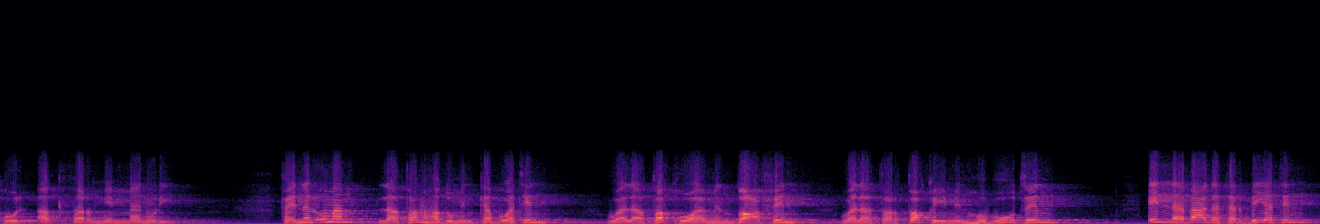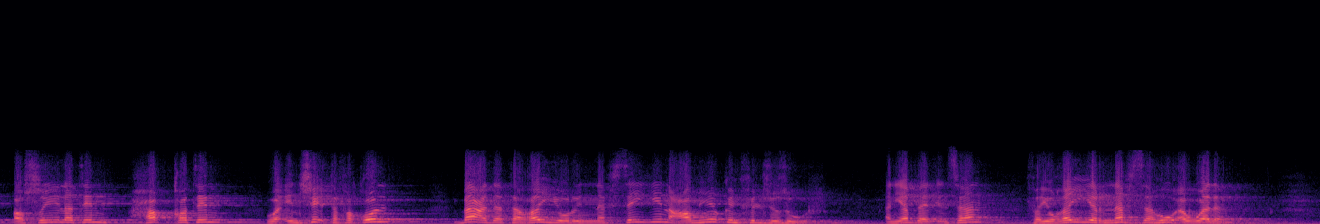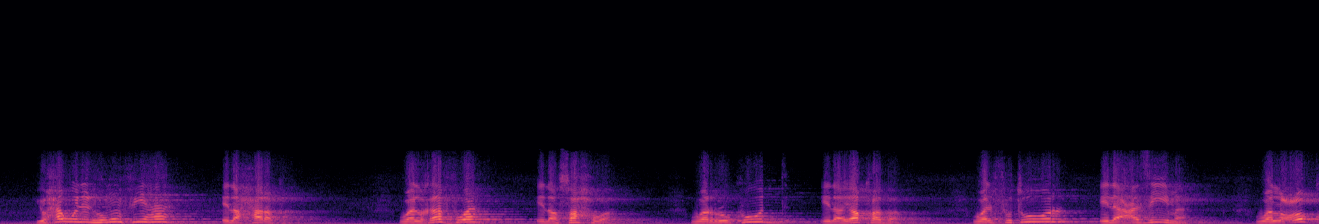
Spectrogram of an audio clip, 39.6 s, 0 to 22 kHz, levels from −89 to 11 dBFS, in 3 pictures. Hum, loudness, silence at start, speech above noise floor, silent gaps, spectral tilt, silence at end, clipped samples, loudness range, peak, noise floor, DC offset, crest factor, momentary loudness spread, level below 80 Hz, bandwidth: none; -28 LUFS; 0 s; 33 dB; none; -7 dB/octave; 0 s; under 0.1%; 4 LU; -8 dBFS; -60 dBFS; 0.3%; 22 dB; 16 LU; -60 dBFS; 7.4 kHz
